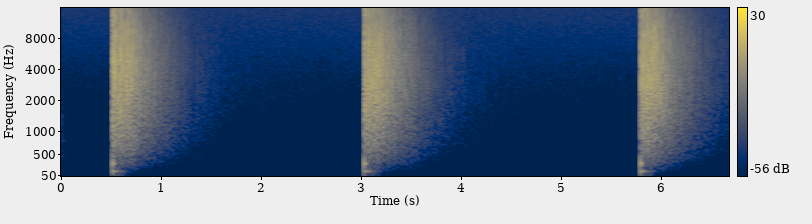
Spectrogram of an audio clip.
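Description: A synthesized snare drum with its internal noise level at maximum strikes three times, evenly spaced. Each hit is a sharp, bright burst of hissing noise that fades quickly to silence, with no voices.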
